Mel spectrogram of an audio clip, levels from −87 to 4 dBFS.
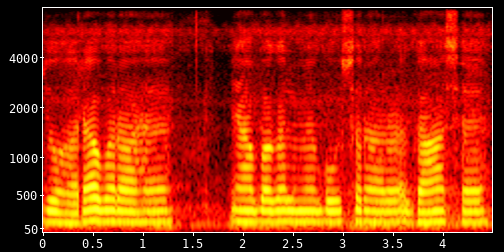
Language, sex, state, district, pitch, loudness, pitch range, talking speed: Hindi, male, Jharkhand, Ranchi, 140 Hz, -18 LUFS, 140-145 Hz, 145 wpm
